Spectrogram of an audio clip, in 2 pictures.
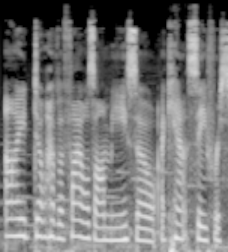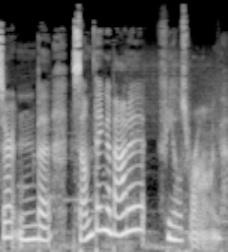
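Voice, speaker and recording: Manga dub casting: actress as professional young secretary, fairly high earnest voice, cautious, soft music underneath. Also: female voice, moderate pace, lightly acted. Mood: hesitant. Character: careful, perceptive young female secretary. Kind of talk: manga dub dialogue acting. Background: faint background music.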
